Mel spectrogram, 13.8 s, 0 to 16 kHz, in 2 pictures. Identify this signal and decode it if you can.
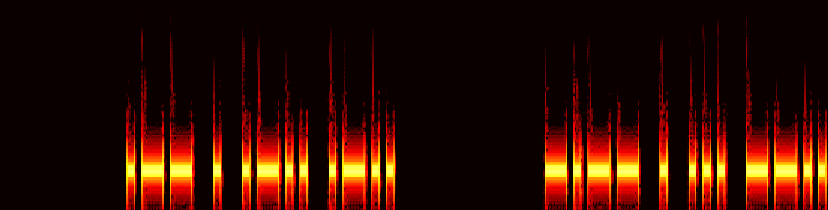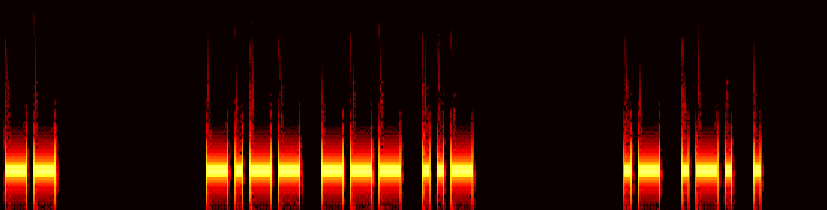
Morse code, heard as a keyed tone, about 21 wpm, 700 Hz. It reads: WELL YES, YOU ARE
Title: 3x Word-Spacing - Sentences from Top 500 Words - 20wpm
